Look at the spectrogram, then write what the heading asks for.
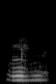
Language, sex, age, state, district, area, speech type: Maithili, female, 18-30, Bihar, Madhepura, rural, conversation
